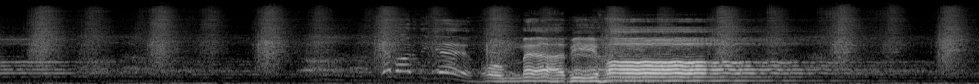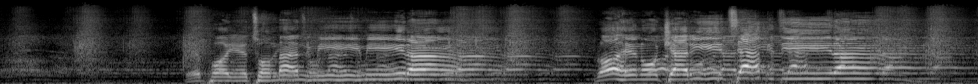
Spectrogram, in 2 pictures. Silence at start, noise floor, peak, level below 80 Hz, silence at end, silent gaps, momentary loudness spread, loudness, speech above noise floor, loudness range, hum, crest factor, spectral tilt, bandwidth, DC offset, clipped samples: 0 s; -45 dBFS; 0 dBFS; -54 dBFS; 0 s; none; 24 LU; -19 LUFS; 27 dB; 19 LU; none; 22 dB; -2.5 dB/octave; 18.5 kHz; under 0.1%; under 0.1%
